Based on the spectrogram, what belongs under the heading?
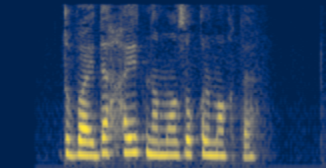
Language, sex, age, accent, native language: Uzbek, female, 18-24, Andijon, Uzbek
